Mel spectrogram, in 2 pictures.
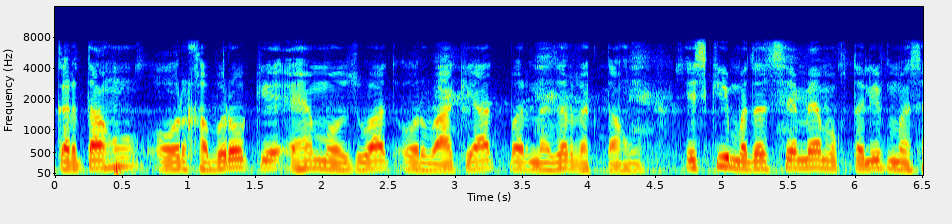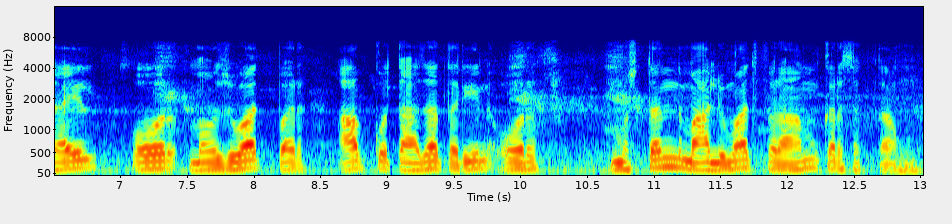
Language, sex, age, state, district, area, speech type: Urdu, male, 18-30, Delhi, North West Delhi, urban, spontaneous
